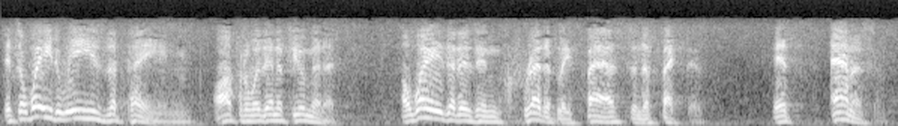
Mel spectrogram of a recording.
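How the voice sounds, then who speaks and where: A man announcing a 1950s radio commercial in a deliberate, persuasive manner. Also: medium pitch, breathy edge. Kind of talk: 1950s radio advertising read. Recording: tinny, noisy vintage radio broadcast.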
